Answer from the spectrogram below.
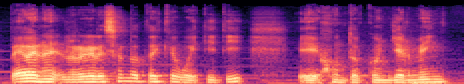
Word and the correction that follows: Jemaine: Clement, que es mejor con Jemaine Clement, no sé si lo estoy pronunciando bien, ambos son neozelandeses.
